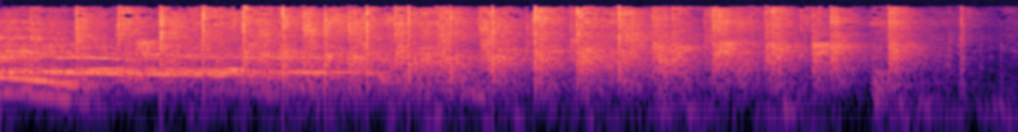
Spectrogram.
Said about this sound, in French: Mesdames et messieurs, notre prochain slammer est une... Slammer ! Un tonnerre d'applaudissements pour les Toqués, s'il vous plaît !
